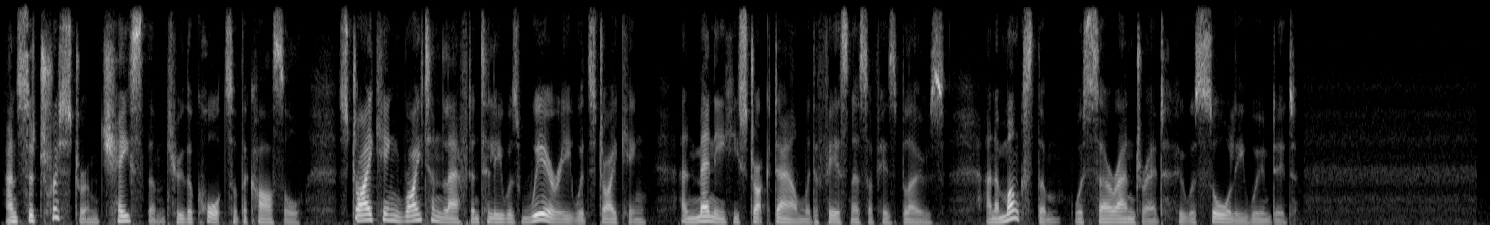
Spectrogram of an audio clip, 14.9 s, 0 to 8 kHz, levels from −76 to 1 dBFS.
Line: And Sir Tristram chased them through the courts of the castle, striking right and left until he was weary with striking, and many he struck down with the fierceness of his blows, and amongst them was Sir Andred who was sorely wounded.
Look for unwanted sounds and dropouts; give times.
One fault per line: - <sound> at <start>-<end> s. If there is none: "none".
none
